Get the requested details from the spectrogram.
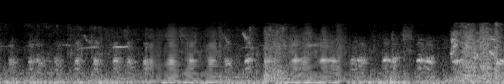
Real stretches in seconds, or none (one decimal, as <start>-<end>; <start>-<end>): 0.0-1.5; 2.2-2.9; 3.5-5.0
